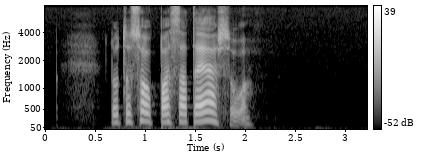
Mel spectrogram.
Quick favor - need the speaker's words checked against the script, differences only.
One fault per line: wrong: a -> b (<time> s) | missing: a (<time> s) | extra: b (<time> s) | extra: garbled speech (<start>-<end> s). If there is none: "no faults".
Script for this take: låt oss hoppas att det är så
no faults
